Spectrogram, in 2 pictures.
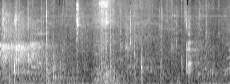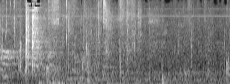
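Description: String instruments are tuned with short, scattered notes in an echoing hall.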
